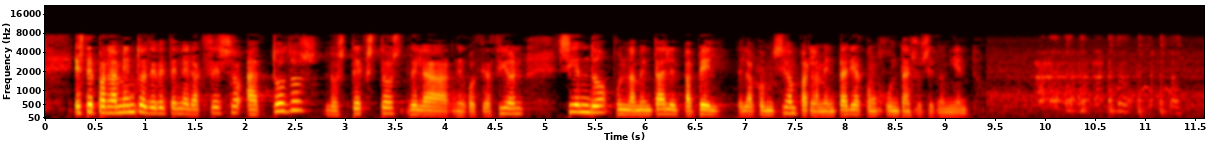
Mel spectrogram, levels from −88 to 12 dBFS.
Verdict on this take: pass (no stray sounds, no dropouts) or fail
fail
